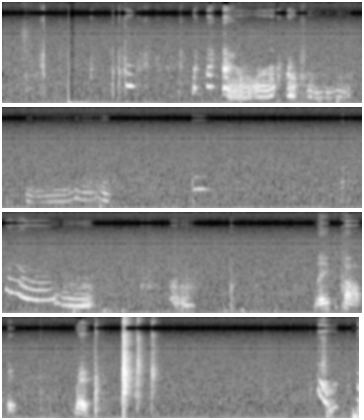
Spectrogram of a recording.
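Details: Reb, a new Border Collie puppy, whining and whimpering with wavering, stepped harmonic cries, some long and sliding, others short yips, scattered across the recording with soft clicks and knocks indoors.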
